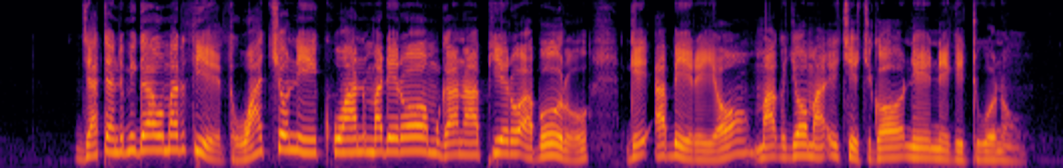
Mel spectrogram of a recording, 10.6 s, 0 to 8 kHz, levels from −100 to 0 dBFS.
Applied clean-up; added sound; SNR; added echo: none; none; none; none.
